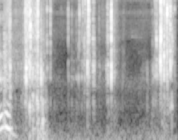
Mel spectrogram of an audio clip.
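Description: A few light, scattered clicks and taps from handling a plastic blister-packed toy car.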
